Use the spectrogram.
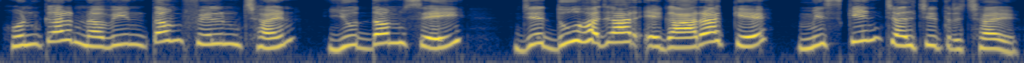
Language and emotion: Maithili, neutral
